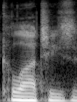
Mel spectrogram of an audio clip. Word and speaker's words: kolache: And I can tell you, if you eat kolaches in Caldwell, of course, I understand for all my Czech friends listening, it's pronounced Kolache, that you will have a good time.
